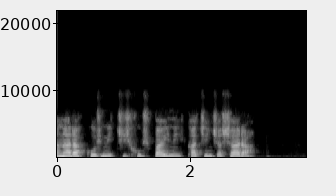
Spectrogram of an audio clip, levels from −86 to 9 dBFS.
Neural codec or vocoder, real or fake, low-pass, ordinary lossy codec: none; real; 7.2 kHz; Opus, 32 kbps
